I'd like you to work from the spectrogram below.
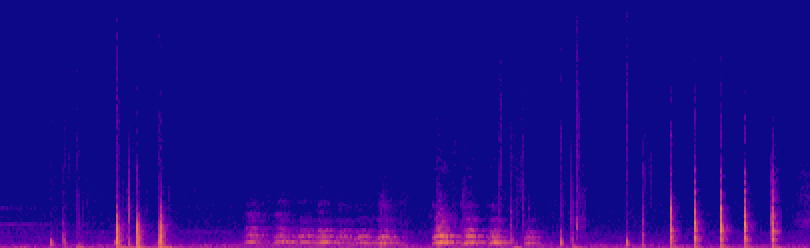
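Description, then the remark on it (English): A few sharp knocks on a door, then a dog barking and whining, followed by a quicker run of five or six firm knocks. No one speaks. “Is your plan just to knock on every door until we find them?”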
